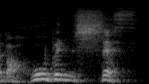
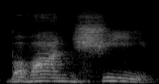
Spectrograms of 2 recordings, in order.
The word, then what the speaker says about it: Baobhan Sith: apparition called well this was how I would have pronounced it at the time. the uh the Bahobin Sith. Of course, growing up on the south side of Glasgow, the ga uh wasn't really part of my vocabulary. I didn't realize at the time the the creature's name was actually pronounced banchi.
